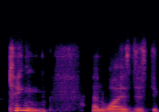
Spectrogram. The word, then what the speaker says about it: thing: Actually, the pronunciation of thing is ting.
